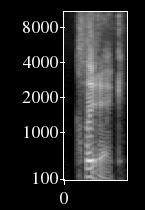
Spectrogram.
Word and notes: clitic: American English

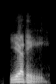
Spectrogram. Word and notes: yeti: American English

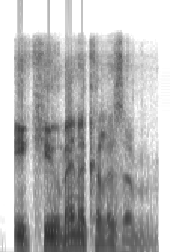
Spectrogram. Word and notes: ecumenicalism: British English

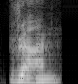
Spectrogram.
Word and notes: run: Indian

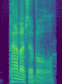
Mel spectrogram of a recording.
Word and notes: palatable: British English

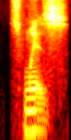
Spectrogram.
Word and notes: swizz: American English

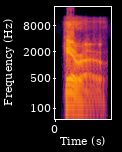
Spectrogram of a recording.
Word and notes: hiero: British English

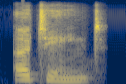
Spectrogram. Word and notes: attaint: Indian

